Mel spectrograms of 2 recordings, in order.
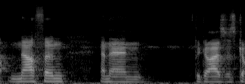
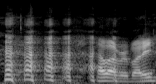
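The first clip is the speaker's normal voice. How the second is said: laughing greeting; 5 semitones higher, 10 dB louder than usual. Real, not acted. Guest's loud laughing entrance.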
